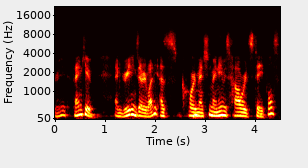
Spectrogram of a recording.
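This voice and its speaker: A man with a normal speaking voice, a Canadian accent, medium pitch, lively intonation and a fairly quick pace. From Saskatchewan, Canadian prairies. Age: 60s. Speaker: workshop presenter, former engineer. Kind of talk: online presentation. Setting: group video call.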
